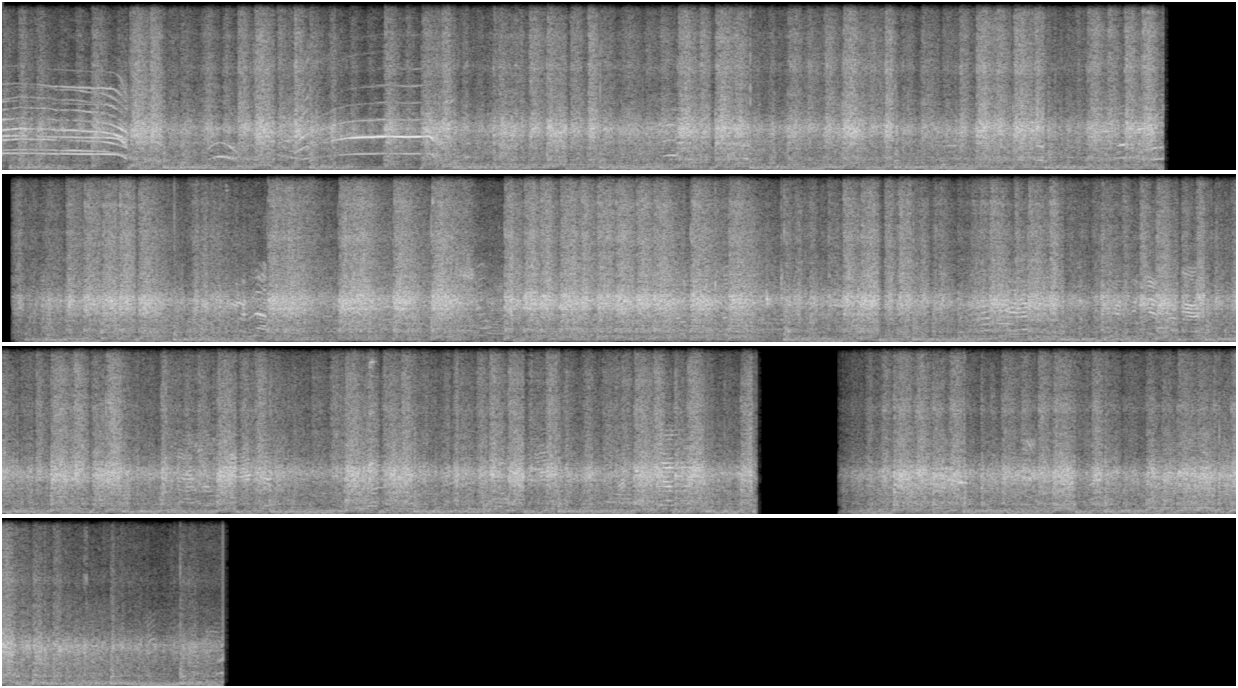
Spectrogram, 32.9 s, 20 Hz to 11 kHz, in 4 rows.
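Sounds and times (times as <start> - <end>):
crowd voices: 0.0 - 7.8, 8.7 - 21.5, 22.1 - 26.2
street drum band pounding: 0.0 - 26.2.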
